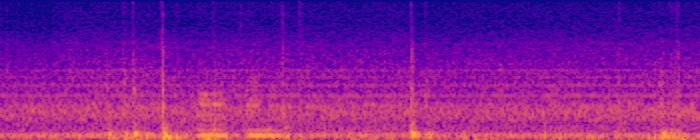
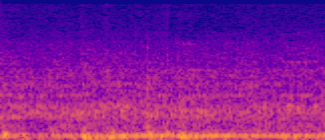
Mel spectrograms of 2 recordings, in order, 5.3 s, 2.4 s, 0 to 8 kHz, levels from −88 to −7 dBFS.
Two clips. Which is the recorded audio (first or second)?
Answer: first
